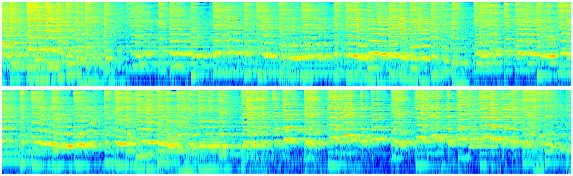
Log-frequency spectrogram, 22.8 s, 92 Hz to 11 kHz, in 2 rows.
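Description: Violin and harpsichord duo playing baroque chamber music: a bowed violin melody, the violin a 1664 Jacob Stainer, over the harpsichord's quick plucked-string notes.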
